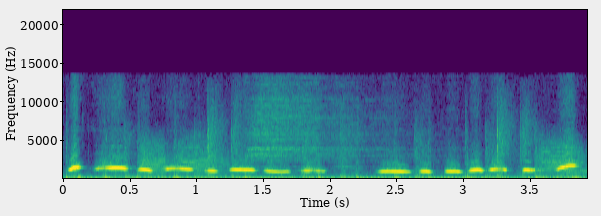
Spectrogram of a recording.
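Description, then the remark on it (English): Someone whistles the bright, bouncy Irish Spring soap commercial jingle, a quick run of short melodic notes with a few upward swoops, heard alone with a low background hum. “So I can only do a bad Irish accent if I hum or play the Irish Spring.”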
